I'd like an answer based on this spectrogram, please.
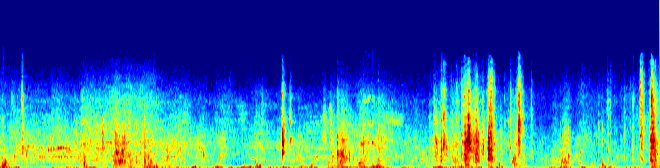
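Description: Wind buffeting the microphone on an open boat deck at sea, over a steady low rumble. From about four seconds in, a quick run of sharp clicks and taps.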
